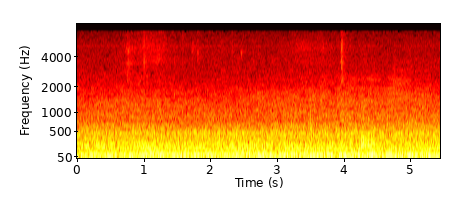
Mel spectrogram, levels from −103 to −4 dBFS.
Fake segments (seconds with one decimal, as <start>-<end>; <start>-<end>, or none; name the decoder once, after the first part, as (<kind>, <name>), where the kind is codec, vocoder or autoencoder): none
